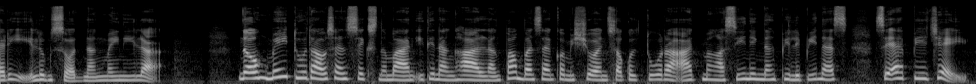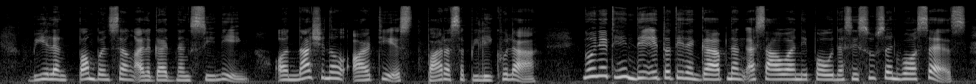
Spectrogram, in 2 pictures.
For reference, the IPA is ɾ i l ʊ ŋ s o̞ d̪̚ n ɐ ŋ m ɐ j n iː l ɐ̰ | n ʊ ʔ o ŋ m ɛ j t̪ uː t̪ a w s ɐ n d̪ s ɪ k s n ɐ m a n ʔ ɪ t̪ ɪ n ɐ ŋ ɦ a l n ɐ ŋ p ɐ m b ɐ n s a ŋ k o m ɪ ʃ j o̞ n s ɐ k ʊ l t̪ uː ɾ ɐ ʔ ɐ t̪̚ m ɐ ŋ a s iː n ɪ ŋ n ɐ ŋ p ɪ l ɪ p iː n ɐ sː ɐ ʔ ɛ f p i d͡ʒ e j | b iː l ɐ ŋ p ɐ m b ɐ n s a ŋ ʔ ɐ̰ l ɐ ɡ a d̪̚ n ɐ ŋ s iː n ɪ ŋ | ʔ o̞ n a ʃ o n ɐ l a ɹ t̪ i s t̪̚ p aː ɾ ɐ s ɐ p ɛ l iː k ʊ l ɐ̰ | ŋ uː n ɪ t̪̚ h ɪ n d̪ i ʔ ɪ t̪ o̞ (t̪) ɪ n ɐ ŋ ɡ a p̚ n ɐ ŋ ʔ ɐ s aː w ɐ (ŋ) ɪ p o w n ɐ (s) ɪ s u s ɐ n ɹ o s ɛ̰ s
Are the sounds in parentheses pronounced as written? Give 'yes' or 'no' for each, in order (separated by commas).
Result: yes, no, yes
